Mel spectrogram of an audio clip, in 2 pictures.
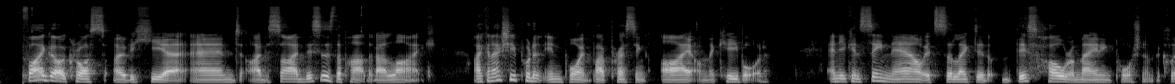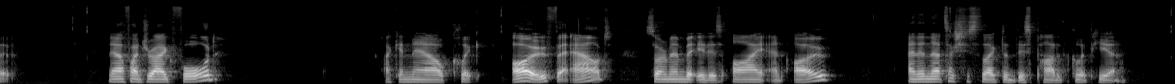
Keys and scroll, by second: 7.0 i, 18.1 o.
